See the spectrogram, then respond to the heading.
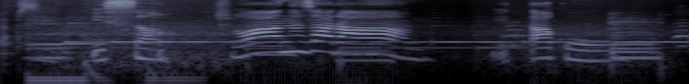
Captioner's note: speaking in foreign language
